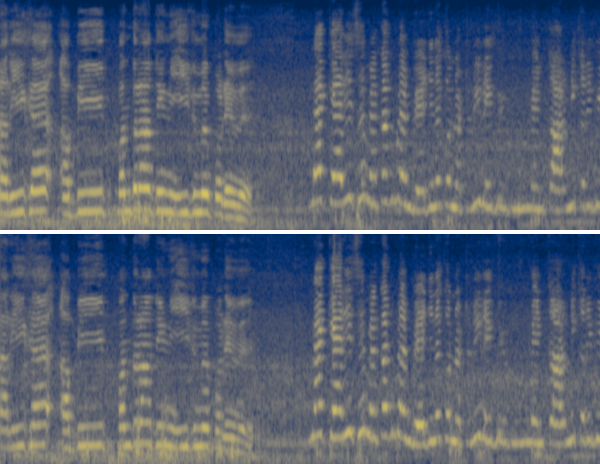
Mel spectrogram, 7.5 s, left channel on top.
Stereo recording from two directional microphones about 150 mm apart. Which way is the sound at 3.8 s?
65° right (ahead or behind).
